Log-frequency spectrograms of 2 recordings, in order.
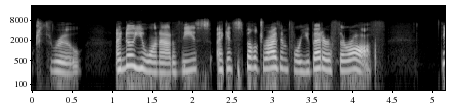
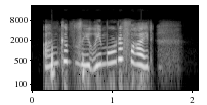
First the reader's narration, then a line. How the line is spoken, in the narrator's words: Albus squeaked out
